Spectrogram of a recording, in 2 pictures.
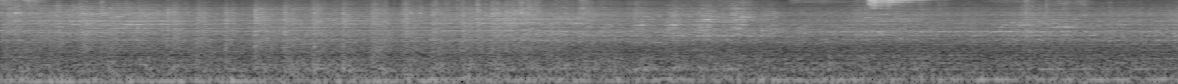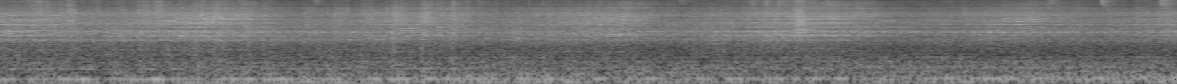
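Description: Double-stack intermodal freight train's well cars rolling past at close range: the steel wheels on the rail make a steady, loud, low rumble that carries on throughout.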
